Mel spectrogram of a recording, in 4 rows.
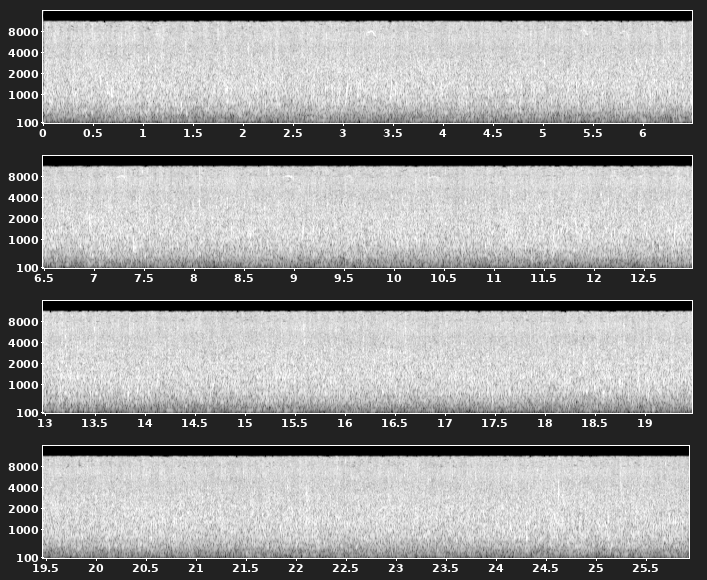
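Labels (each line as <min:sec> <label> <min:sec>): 0:00.0 An echo of a stream of water is heard faintly in the background. 0:25.9
0:00.0 Water flowing rapidly and repeatedly outdoors. 0:25.9
0:08.6 A lever creaks once in the background. 0:09.5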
